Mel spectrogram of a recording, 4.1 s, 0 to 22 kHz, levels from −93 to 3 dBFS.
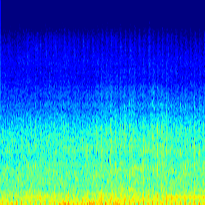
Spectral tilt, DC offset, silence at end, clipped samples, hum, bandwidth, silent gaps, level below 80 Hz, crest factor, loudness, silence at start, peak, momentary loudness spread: -8.5 dB/octave; under 0.1%; 0 s; under 0.1%; none; 9.2 kHz; none; -32 dBFS; 16 dB; -31 LUFS; 0 s; -12 dBFS; 3 LU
